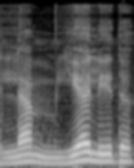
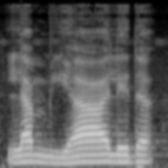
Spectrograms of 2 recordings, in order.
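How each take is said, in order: First: The vowel after y is short. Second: The vowel after y is long. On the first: The speaker calls it right. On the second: The speaker calls it wrong.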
